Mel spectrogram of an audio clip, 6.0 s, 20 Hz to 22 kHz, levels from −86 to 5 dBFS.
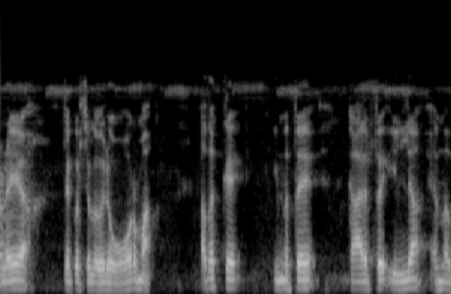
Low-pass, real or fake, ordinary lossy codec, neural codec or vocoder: none; fake; none; codec, 16 kHz, 8 kbps, FunCodec, trained on LibriTTS, 25 frames a second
